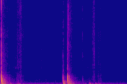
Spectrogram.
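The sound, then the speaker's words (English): Pens tapping on a hard surface in quick uneven clusters, mimicking a horse's galloping hoofbeats: sharp woody clicks, a loud double strike midway, then softer trailing taps. No one speaks. “Now, this is the original way that I originally did it when I was like, oh my God, this sounds just like a horse galloping.”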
